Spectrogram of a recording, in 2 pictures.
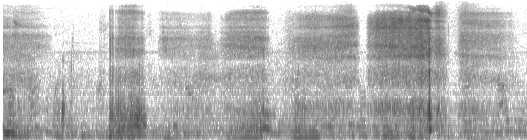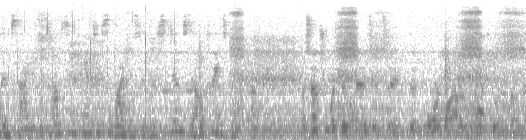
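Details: Baby asleep on a parent's shoulder, giving rough, noisy snoring breaths, louder at first and then softer, with faint talk in the background; snoring.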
